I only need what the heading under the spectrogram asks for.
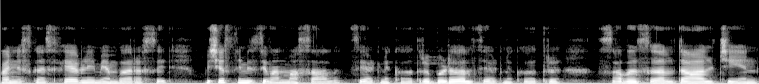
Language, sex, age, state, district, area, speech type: Kashmiri, female, 30-45, Jammu and Kashmir, Anantnag, rural, spontaneous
